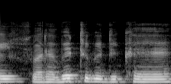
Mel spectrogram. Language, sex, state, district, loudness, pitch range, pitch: Rajasthani, male, Rajasthan, Churu, -15 LUFS, 120-130 Hz, 125 Hz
